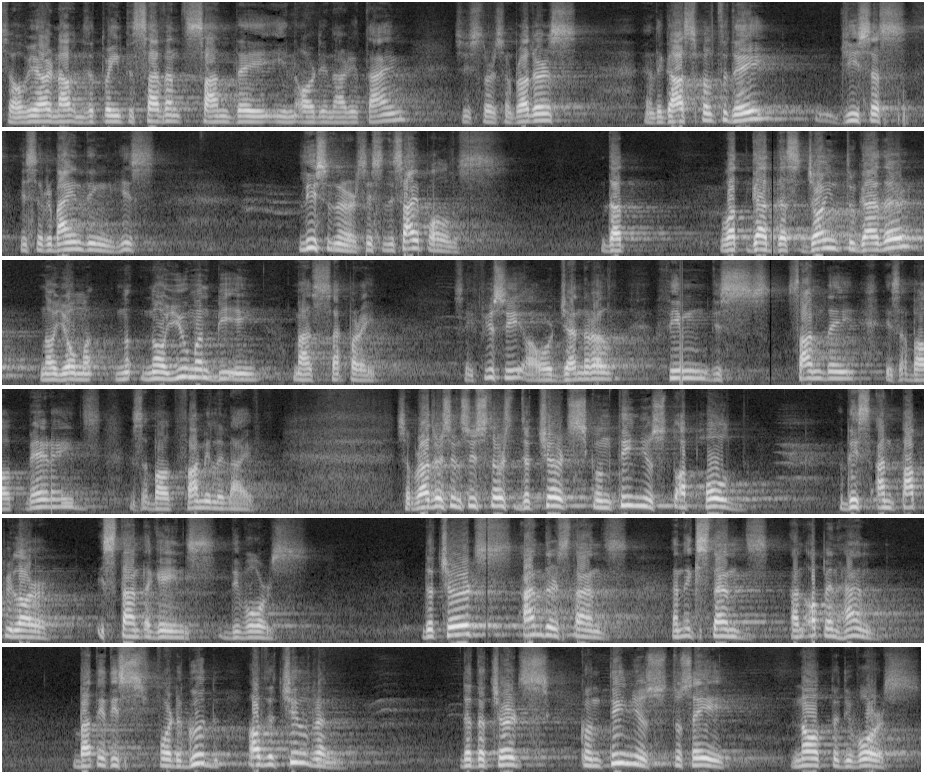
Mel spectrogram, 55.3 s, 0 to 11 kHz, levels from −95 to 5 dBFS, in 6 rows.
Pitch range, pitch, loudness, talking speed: 155-200 Hz, 175 Hz, -16 LUFS, 100 wpm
